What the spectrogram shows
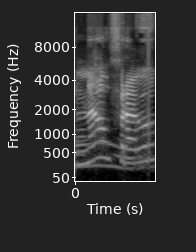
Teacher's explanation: abierta ya digo náufrago fíjate que la hay la del diptongo es una unión de vocales que forman una sola sílaba por tanto sonoramente se sienten muy unidas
